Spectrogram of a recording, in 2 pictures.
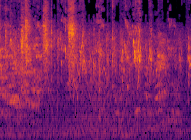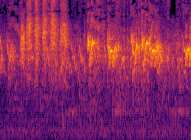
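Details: Aggressive budgerigar meeting: quick chirps about once a second at first. They build into a denser, louder warbling chatter with squeaky, whistled notes toward the end.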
